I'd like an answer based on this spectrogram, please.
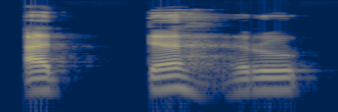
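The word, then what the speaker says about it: الدَّهْرُ: Ad-dahru.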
